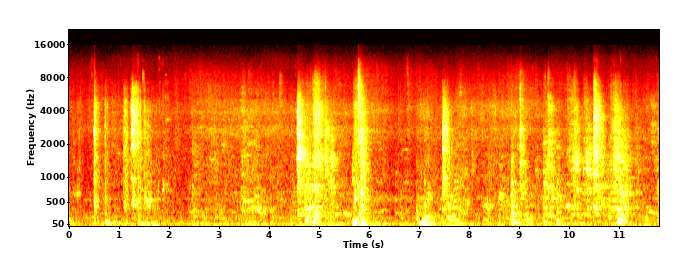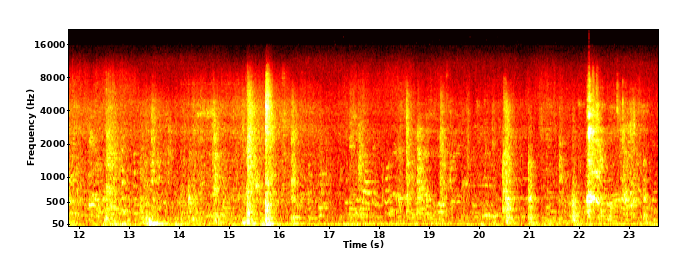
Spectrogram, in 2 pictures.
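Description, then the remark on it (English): Chairs being dragged and knocked into place as they are pushed back against the wall and into the corner to make room to move, with repeated irregular scrapes, bumps and clatters, while faint murmuring voices sit underneath. “So would you first take a moment and just get as many chairs back against the wall and back in the corner so we've got some room to move here.”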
